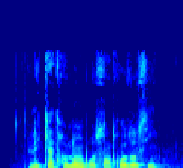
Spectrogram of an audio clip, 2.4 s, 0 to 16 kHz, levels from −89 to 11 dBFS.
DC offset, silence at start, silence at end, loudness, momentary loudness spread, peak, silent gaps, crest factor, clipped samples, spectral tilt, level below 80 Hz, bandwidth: under 0.1%; 0.4 s; 0.3 s; -37 LUFS; 10 LU; -18 dBFS; none; 18 dB; under 0.1%; -6.5 dB/octave; -70 dBFS; 11.5 kHz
